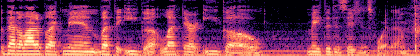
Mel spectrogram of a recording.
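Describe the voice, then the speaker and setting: Against audible room echo, a woman speaks with a very deep, low pitch and fairly even intonation. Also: moderate pace. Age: 30s. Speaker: marketer and writer. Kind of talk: casual chat.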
